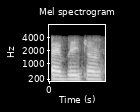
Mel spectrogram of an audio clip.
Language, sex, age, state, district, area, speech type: Assamese, female, 18-30, Assam, Goalpara, rural, conversation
